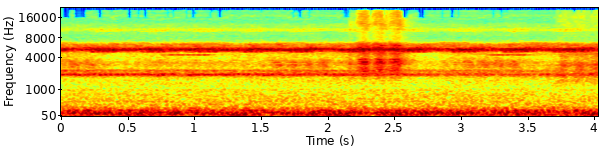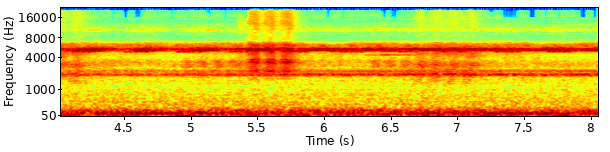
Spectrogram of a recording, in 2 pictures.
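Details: Chorus of crickets chirping: a continuous shrill, high trill holding steady throughout, with a fainter lower band beneath and brief brighter swells at about two, four, five and a half and seven seconds, over a soft low hum.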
